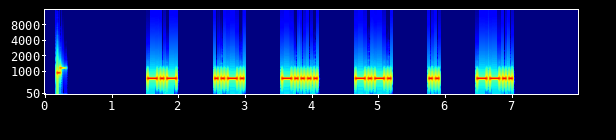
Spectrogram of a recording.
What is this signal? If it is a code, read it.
Morse code, heard as a keyed tone, about 25 wpm, spaced as for 12 wpm, 700 Hz. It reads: KF6CIZ
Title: USA Call Signs - 6 Characters - 4x Character Spacing - 25wpm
